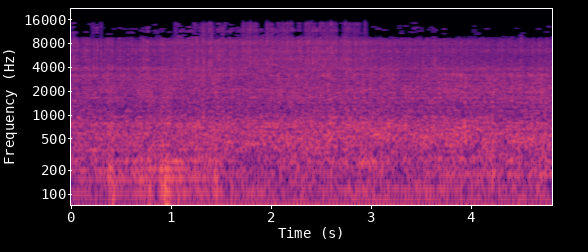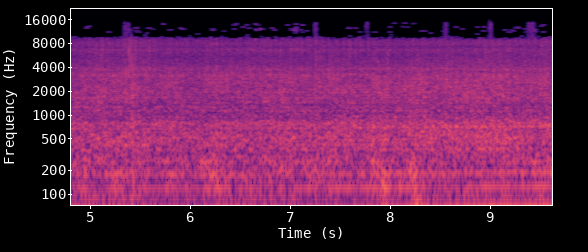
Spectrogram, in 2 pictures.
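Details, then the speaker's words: Honda Civic EK with its stock engine and stiffer aftermarket Yonaka engine mounts, heard in the cabin while driving: steady low droning rumble; engine vibration passed through the stiff mounts. "guys for those of you wanting stiffer mounts I don't know if you can hear all that vibration but that's with the uh yonaka mounts"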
